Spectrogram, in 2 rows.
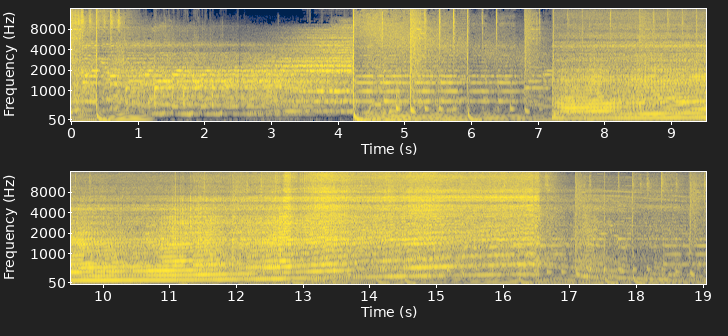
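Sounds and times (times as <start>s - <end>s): car engine revving hard: 7.2s - 19.0s.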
